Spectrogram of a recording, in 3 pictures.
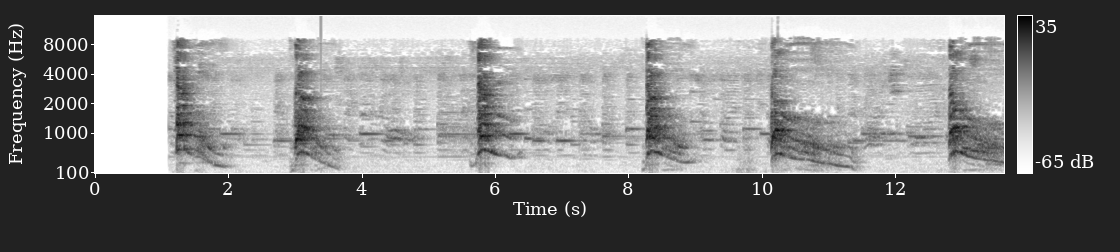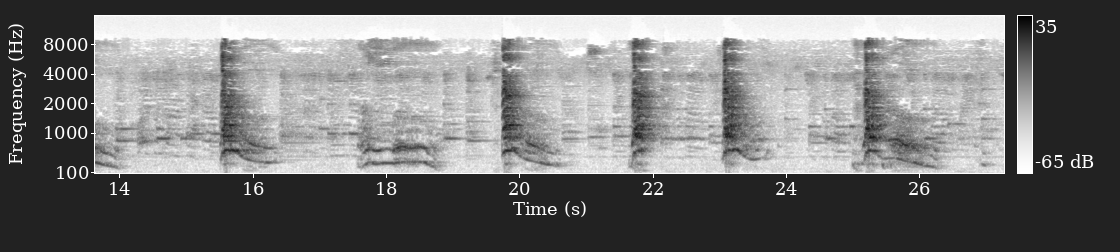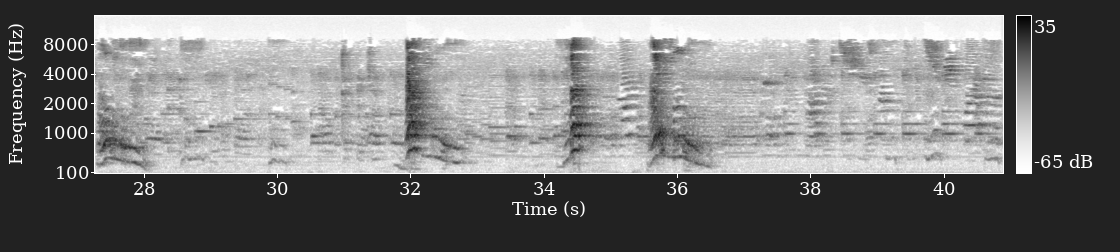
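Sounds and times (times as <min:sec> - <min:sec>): music: 0:01.2 - 0:40.9.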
